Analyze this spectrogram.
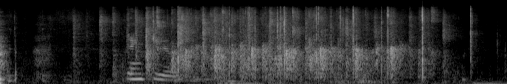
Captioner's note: audience applause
